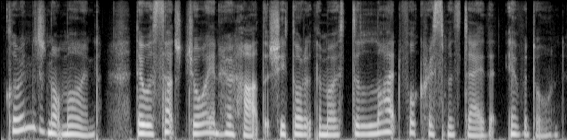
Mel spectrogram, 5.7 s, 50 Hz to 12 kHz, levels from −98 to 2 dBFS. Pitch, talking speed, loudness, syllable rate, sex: 210 Hz, 255 wpm, -19 LUFS, 6.2 syllables/s, female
